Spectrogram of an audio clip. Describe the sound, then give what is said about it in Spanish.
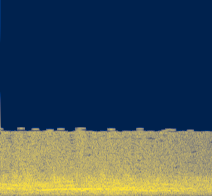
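Audience applause for a choir and chamber orchestra at a concert, a thick, continuous wash of clapping that stays loud and even from start to finish. “queremos agradecerle a la maestra Cecilia Tapia, nuestra compañera y querida amiga, este merecido aplauso, igual para los compañeros y compañeras de la camerata.”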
